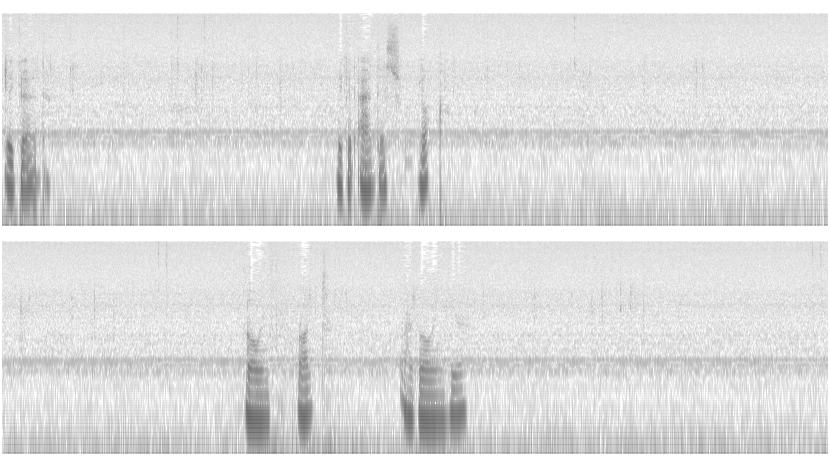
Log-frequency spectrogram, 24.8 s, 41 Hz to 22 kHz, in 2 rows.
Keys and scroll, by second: 0.0-10.9 typing, 12.3-13.3 typing, 15.4-21.7 typing.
